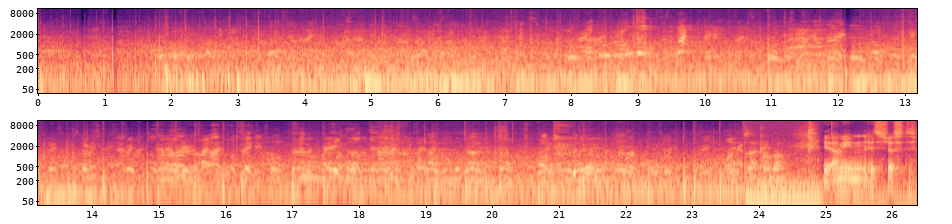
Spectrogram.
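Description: Men's voices talk and call out at a distance outdoors.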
